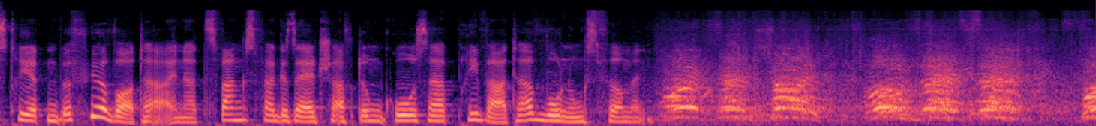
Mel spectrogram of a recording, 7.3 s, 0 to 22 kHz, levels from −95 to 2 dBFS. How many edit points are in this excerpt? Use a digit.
0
